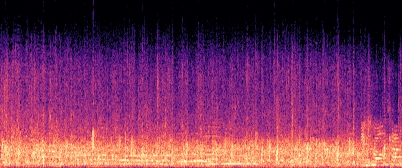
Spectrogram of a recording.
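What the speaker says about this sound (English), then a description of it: "Let's give these people to my right and left a big round of applause." A big round of applause from the audience at a Southern California state day gathering, dense steady clapping filling the room without a break, with a faint murmur of crowd voices underneath.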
